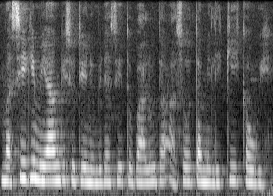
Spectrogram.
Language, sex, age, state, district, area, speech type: Manipuri, female, 30-45, Manipur, Thoubal, urban, read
